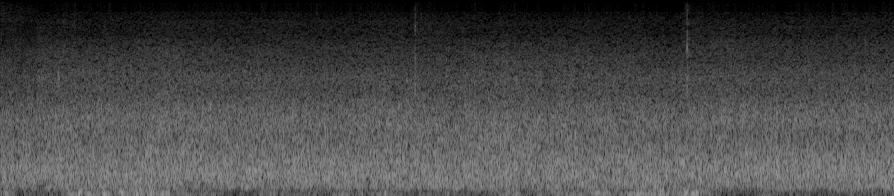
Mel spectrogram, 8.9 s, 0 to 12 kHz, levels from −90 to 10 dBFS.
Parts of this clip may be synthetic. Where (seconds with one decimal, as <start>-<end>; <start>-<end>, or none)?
0.0-0.4; 3.6-8.9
